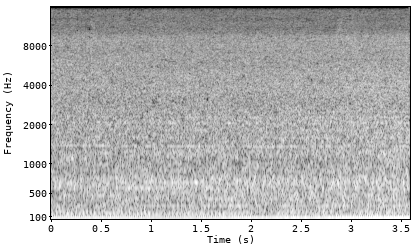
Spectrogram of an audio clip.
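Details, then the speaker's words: 1992 Ford F-150 XLT extended cab, 5.8-liter V8, automatic, about 40,834 actual miles, at cold high idle before warming up: deep, steady exhaust rumble with even low pulse, no misses or ticks; sounds normal, nothing crazy from exhaust. "Sounds as you would expect. Nothing crazy as far as exhaust."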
